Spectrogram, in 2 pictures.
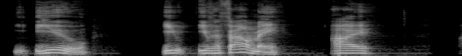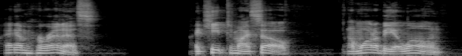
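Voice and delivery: slow, trembling, wavering voice with halting stammer. Voicing a cowering mage who has been found: wavering voice. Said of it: "He says in a wavering voice".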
